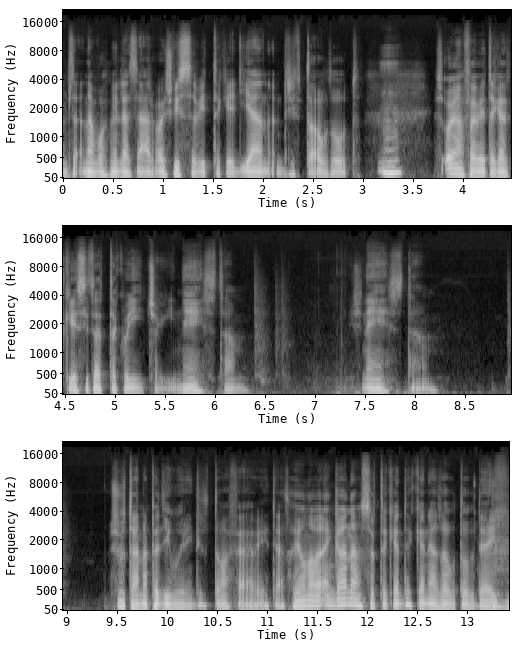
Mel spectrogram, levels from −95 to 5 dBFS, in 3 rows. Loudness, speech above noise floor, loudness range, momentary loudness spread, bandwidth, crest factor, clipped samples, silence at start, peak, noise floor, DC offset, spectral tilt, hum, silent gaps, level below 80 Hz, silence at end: -20 LUFS; 36 dB; 6 LU; 11 LU; 15 kHz; 16 dB; under 0.1%; 0 s; -4 dBFS; -56 dBFS; under 0.1%; -6 dB/octave; none; none; -42 dBFS; 0 s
